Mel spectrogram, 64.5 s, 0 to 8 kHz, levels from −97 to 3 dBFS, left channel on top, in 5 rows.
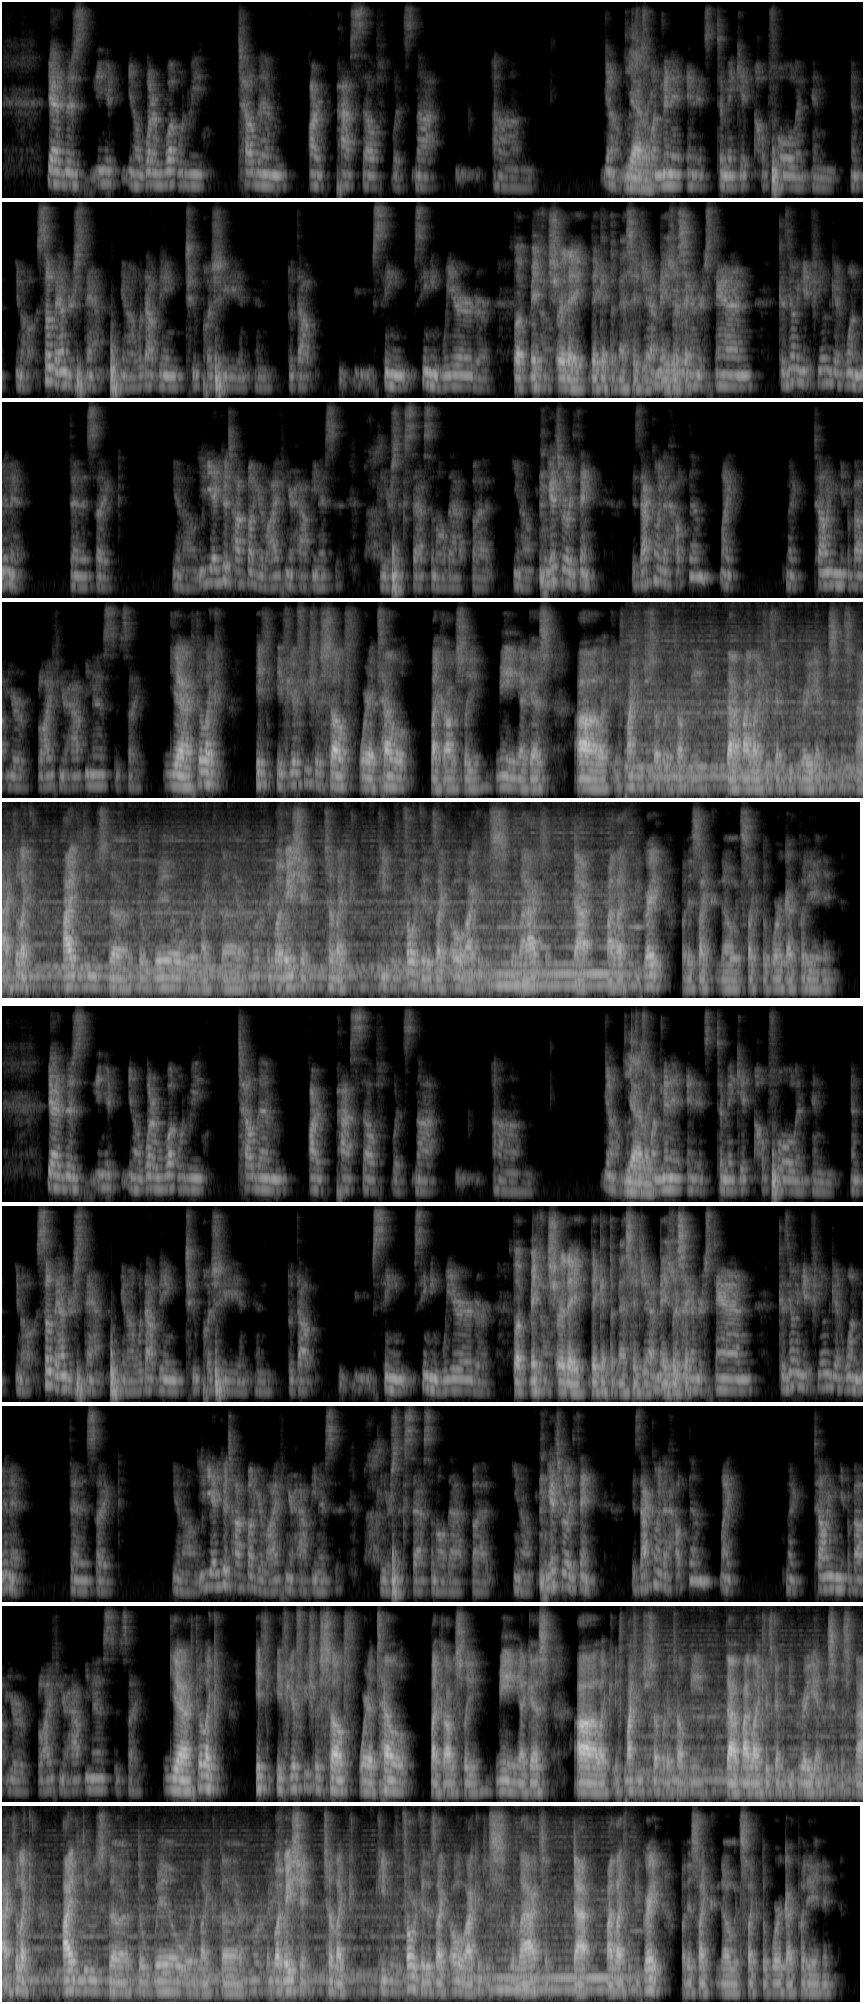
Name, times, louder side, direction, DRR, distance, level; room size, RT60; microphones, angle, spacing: voice 1, 0.0-3.0 3.5-4.2 4.6-6.5 6.8-7.0 7.3-7.9 9.0-12.5 12.7-16.9 17.2-17.5 18.2-20.5 20.9-21.2 22.5-24.1 24.6-26.1 26.8-27.4 28.4-31.1 31.5-33.1 33.5-34.7 35.3-36.8 37.6-37.8 38.0-40.8 55.1-56.3 57.3-57.5, right 1 dB, 15° right, -2 dB, 0.6 m, -45 dB
voice 2, 9.3-9.7 20.6-23.1 31.3-31.5 41.2-41.9 42.6-44.8 45.2-45.9 46.2-49.3 49.6-55.3 55.6-56.8 57.3-59.9 60.2-60.5 60.7-64.1, right 3 dB, 70° right, 4 dB, 0.6 m, -34 dB
sound 1, 48.1-61.2, left 1 dB, 65° left, 0.9 m, -45 dB
2.9 x 2.7 x 2.9 m, 0.33 s
head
